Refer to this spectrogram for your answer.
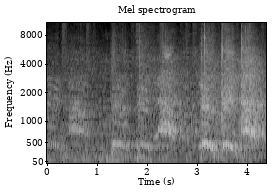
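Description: A sold-out crowd at Patrick Gymnasium roars and cheers at the America East Championship game between the Albany Great Danes and the University of Vermont Catamounts, a continuous wash of many voices that swells in several surges, with individual shouts rising above the din.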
